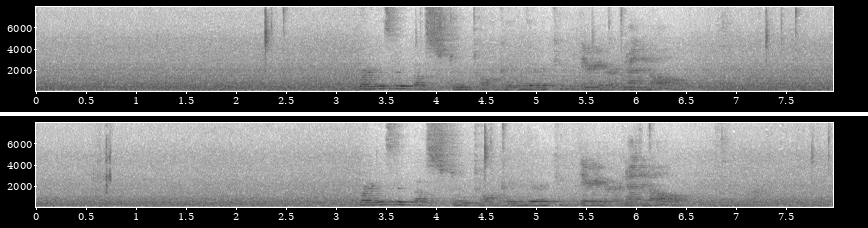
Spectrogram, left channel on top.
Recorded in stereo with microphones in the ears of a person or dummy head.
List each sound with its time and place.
3.2 s a woman speaking: 80° left, 0.9 m
5.4 s a woman speaking: 50° right (ahead or behind), 1.4 m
